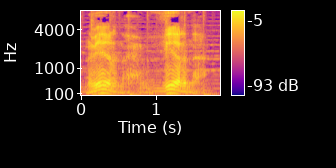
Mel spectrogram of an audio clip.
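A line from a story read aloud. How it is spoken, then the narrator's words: Muttered. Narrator (Russian): пробормотал советник Филлипс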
